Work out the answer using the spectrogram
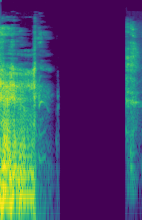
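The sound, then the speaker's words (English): A person clears their throat with a short, rough, raspy burst, then a silent pause and a brief faint breathy sound. “Gotta clear that throat.”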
